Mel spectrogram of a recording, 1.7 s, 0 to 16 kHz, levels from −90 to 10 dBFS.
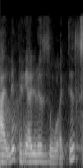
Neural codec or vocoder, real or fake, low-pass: codec, 24 kHz, 1.5 kbps, HILCodec; fake; 10.8 kHz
